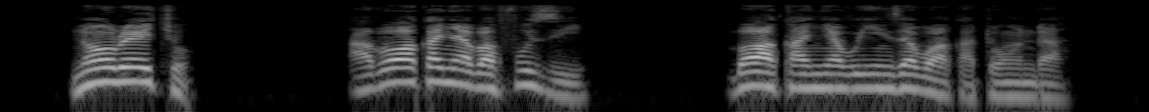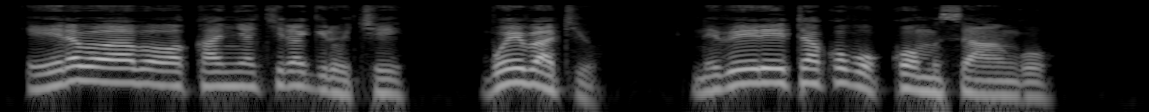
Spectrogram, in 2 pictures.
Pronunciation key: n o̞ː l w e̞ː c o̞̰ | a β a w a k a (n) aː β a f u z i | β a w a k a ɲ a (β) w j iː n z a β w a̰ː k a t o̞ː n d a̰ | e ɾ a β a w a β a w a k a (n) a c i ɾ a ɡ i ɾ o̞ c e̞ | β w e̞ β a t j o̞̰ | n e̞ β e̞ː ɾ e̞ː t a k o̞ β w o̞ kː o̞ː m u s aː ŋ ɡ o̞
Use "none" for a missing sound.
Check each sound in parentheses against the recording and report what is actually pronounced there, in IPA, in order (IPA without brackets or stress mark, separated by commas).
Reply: ɲ, β, ɲ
